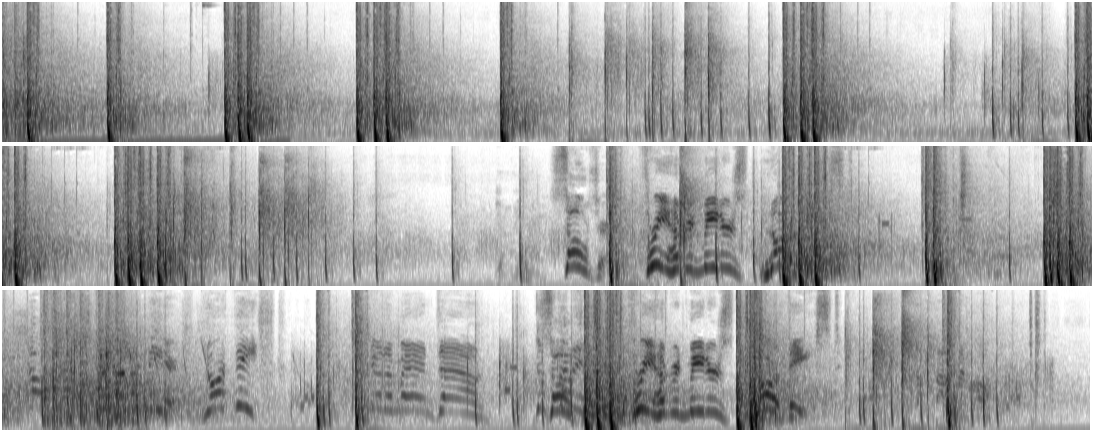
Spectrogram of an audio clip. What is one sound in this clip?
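Gunshots crack in sharp bursts outdoors, echoing across open ground.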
